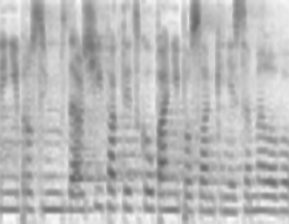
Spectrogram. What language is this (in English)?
Czech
